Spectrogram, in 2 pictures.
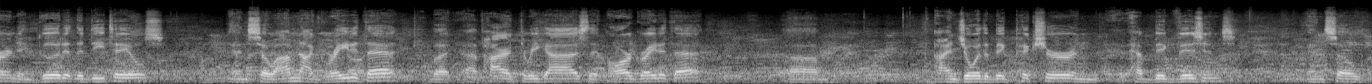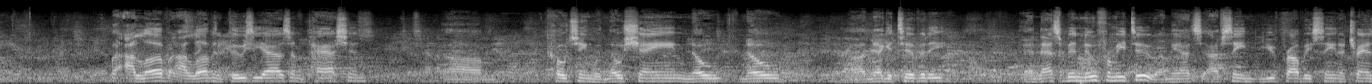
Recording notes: at 2019 Big South Media Day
